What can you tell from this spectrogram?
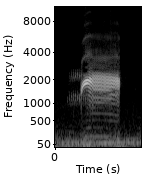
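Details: A Fowler's toad, recorded on April 13 near Statesboro, Georgia, gives a short, nasal, buzzy waaah, harsh and steady for under a second, while a tree toad also calls.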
